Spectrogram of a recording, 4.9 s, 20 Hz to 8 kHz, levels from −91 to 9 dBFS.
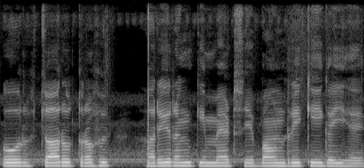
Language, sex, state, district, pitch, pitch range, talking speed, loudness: Hindi, male, Haryana, Jhajjar, 145 Hz, 140-145 Hz, 150 wpm, -17 LUFS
